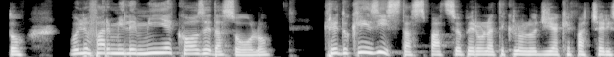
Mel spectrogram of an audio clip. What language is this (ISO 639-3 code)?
ita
